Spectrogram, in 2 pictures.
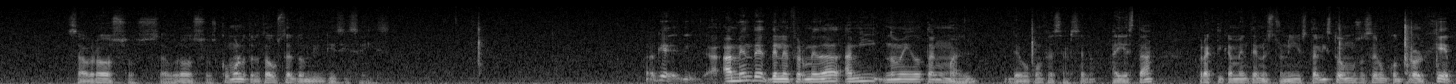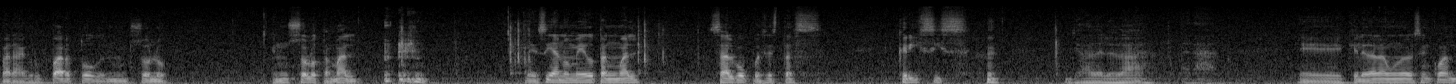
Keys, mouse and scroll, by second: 5.1 ctrl+scroll down 1, 6.0 ctrl+click, 6.1 middle click, 7.0 click, 8.1-10.0 drag, 10.7-11.1 ctrl+scroll down 2, 11.4 ctrl+middle click, 14.0 ctrl+g, 16.8-18.5 drag, 18.7-19.2 ctrl+scroll up 2, 19.3 ctrl+middle click, 20.1 ctrl+alt+Tab, 21.2 alt+Tab, 24.4 click, 25.4-26.2 ctrl+scroll up 4, 26.5 ctrl+click, 28.3 click.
